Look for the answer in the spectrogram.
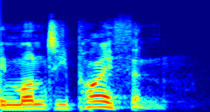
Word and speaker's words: Monty Python: And a British person like myself would say Monty Python. Americans tend to put the emphasis on the O, particularly on Python, because you said Python.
